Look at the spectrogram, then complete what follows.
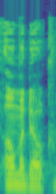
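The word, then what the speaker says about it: Haut-Médoc: And it's from the Omadoc region. Again, hot Madoc is what it looks like, but it's pronounced Omadoc.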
